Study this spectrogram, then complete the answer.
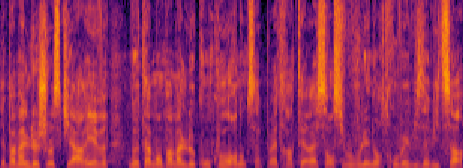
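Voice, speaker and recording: A man speaks with ordinary pitch variation over noticeable background noise. The sound is dry and close, with no echo. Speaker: football fan channel host. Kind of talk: post-match discussion. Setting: outdoors in front of a bar.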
